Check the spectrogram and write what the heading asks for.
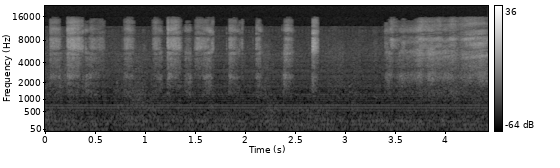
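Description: Marker drawing on flip-chart paper: faint, short, irregular scratching strokes, thinning out after about three seconds.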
